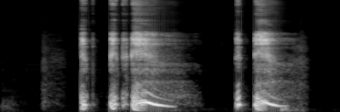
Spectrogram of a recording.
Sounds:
Throat clearing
